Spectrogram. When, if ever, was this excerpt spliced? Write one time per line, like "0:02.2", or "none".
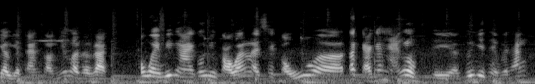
0:01.4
